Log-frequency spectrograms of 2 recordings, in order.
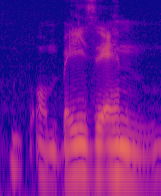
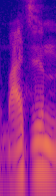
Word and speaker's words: MazM: 조금 전에 이제 사회자분께서 메이즈엠 이렇게 뭐 마즘 이렇게 표현해 주셨는데 한국말로 매즘이라고 읽고요. 뭐 어떻게 발음하든 상관은 없는데 저희 나름대로 이제 열매를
